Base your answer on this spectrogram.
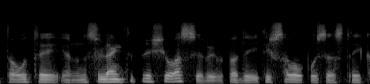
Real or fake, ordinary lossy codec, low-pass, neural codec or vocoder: fake; MP3, 64 kbps; 7.2 kHz; codec, 16 kHz, 0.8 kbps, ZipCodec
